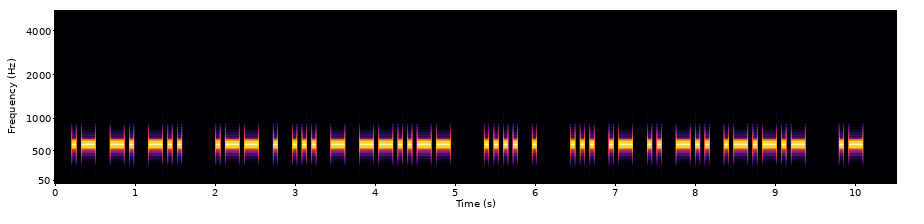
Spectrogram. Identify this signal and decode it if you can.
Morse code, heard as a keyed tone, about 20 wpm, 600 Hz. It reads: AND WEST, HE SAID. A
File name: the old man and the sea part 2 20wpm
